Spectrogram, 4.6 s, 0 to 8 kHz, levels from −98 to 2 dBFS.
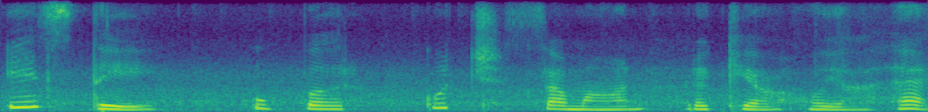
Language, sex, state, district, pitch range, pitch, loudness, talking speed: Punjabi, female, Punjab, Kapurthala, 220-265 Hz, 240 Hz, -18 LUFS, 105 wpm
